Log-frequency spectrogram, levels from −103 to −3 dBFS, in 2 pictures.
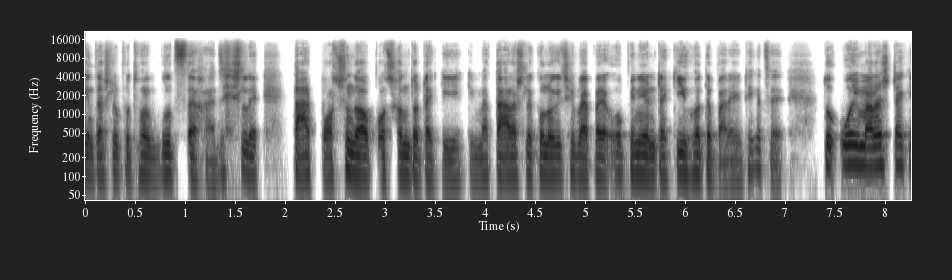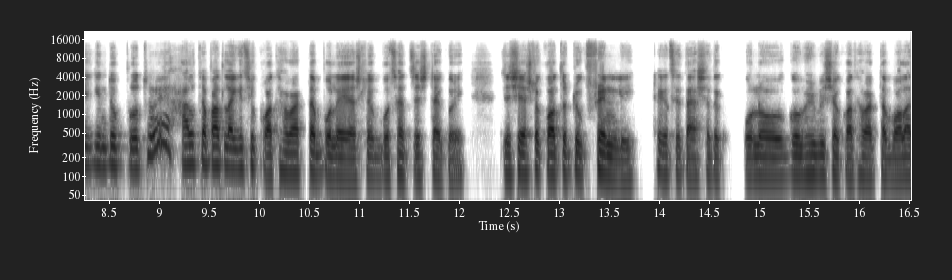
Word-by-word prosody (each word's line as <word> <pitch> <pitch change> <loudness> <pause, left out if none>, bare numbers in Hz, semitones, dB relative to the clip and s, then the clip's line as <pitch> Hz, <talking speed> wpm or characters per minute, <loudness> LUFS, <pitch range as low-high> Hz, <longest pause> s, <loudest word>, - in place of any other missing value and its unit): কিন্তু 110 -2 0
আসলে 115 +1 -5
১ম 105 +2 -5
এ - - -3
বুঝতে 115 -1 +3
হয়, - - -9
যে - - -7
আসলে - - 0 0.4
তার - - +5 0.2
পছন্দ 115 +4 +1
অপছন্দটা 110 -1 -1
কি? 95 - -5 0.2
কিংবা 100 -1 -7
তার 105 0 +5
আসলে 110 +2 -3
কোন 110 -1 +2
কিছুর 110 +1 -4
ব্যাপারে 105 0 +3
opinion 115 -1 +1
টা 105 - +1
কি 120 - +3
হতে 115 - +1
পারে। 90 - -3
ঠিক 130 - -9
আছে? - - -9 0.5
তো - - +4 0.2
ওই 165 0 +7
মানুষটাকে 155 +1 +4
কিন্তু 155 +1 0
১ম 140 +11 0
এ - - +1 0.2
হালকা-পাতলা 155 -2 +3
কিছু 145 +1 -4
কথাবার্তা 120 0 +2
বলে, 105 -2 +3
আসলে 100 +2 -4
বোঝার 110 +1 -2
চেষ্টা 110 - -2
করি। - - -5 0.4
যে 115 - -1
সে - - +2
আসলে 125 +1 -2
কতটুকু 115 0 +2
ফ্রেন্ডলি। 105 -7 +3 0.2
ঠিক 125 - -5
আছে? - - -6
তার 100 -1 0
সাথে 110 -1 -5 0.3
কোন 105 0 0 0.3
গভীর 110 0 +1
বিষয়ে 110 -1 -1
কথাবার্তা 105 -1 0
বলা 105 +1 +3
115 Hz, 190 wpm, -23 LUFS, 105-125 Hz, 0.5 s, ওই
